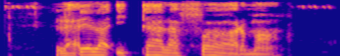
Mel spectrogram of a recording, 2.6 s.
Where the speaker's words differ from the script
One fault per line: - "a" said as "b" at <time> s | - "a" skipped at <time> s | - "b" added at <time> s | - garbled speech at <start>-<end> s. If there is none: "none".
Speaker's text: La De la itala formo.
none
